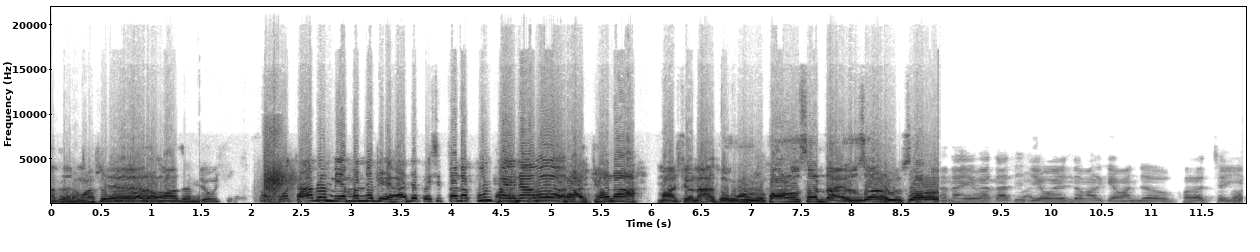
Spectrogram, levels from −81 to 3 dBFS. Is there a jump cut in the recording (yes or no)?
yes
